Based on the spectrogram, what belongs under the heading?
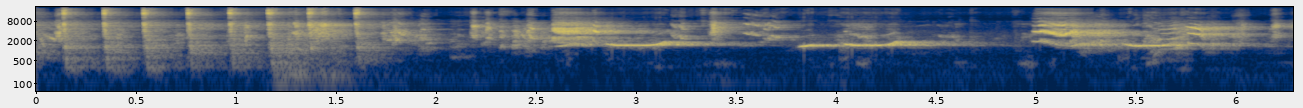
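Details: Two caged ring-necked parakeets exchanging speech-like sounds in Urdu or Hindi: fast pulsed rattling chatter, then several hoarse phrases each ending in a short level whistle.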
